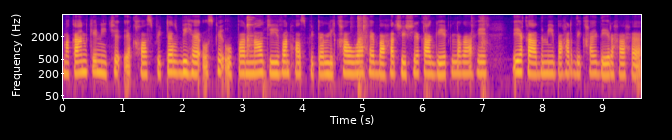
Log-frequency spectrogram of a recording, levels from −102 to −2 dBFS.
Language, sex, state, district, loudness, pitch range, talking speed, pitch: Hindi, female, Uttar Pradesh, Etah, -22 LUFS, 195-210 Hz, 170 wpm, 205 Hz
